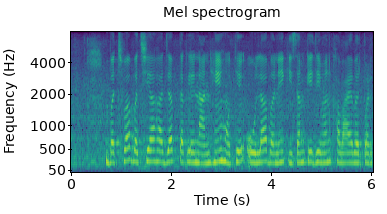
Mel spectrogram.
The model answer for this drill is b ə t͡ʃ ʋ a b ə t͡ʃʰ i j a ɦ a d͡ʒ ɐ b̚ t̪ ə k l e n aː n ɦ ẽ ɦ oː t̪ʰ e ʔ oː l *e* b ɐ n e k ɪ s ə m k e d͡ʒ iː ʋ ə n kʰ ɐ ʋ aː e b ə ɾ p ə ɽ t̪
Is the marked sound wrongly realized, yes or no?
yes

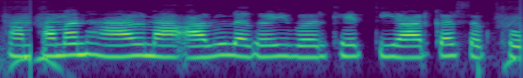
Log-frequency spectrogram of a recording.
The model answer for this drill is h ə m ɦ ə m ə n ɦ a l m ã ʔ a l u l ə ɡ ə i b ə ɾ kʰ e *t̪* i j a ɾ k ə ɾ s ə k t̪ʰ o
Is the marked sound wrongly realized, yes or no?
no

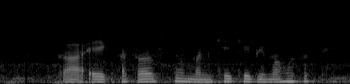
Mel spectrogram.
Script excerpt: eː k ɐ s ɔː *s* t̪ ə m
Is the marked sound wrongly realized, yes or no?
no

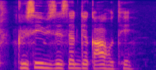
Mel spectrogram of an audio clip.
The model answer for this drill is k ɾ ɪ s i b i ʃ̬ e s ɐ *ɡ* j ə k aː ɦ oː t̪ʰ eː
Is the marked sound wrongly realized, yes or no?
no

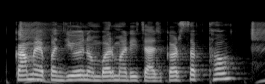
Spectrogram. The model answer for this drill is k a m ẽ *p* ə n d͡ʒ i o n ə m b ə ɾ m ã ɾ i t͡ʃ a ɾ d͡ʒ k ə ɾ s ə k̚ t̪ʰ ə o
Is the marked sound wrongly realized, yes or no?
no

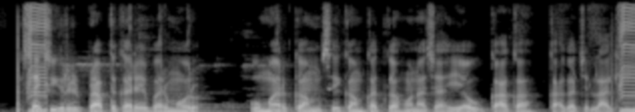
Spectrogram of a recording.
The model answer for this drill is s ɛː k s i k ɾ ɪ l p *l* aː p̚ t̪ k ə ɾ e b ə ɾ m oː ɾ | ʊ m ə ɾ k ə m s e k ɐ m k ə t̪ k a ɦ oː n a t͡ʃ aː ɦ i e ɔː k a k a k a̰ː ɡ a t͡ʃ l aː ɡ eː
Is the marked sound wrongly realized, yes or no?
yes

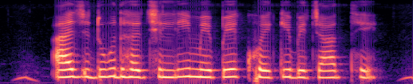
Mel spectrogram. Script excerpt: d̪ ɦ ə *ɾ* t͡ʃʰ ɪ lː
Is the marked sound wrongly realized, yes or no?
no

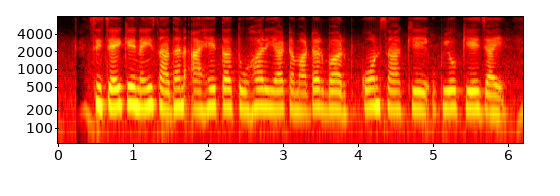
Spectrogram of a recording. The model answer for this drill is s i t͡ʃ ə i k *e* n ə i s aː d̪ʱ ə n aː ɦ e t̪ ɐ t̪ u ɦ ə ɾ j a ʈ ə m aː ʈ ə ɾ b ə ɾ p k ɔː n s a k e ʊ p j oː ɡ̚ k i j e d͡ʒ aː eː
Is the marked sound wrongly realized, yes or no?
no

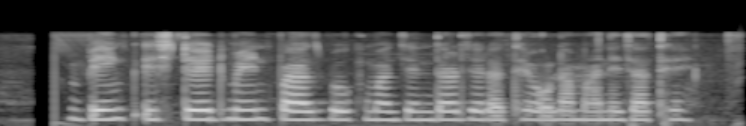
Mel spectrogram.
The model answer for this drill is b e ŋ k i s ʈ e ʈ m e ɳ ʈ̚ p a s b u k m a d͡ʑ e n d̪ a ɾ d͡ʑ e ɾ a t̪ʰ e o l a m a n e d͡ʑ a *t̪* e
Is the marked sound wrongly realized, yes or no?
yes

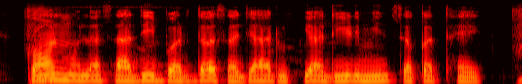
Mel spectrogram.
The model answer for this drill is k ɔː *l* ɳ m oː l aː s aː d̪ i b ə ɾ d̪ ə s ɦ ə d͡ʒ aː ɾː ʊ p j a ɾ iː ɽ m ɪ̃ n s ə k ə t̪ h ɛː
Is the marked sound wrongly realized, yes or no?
yes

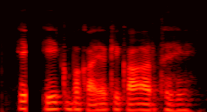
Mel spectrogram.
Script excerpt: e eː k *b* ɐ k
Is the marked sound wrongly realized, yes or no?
no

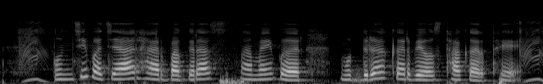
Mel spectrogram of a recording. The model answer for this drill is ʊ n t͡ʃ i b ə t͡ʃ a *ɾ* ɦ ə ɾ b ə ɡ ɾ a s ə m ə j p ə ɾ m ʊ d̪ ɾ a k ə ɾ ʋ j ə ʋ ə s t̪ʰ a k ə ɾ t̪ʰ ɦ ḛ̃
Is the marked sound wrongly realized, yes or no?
no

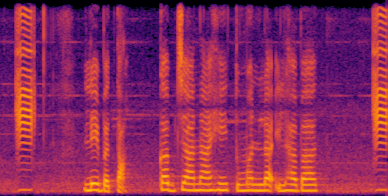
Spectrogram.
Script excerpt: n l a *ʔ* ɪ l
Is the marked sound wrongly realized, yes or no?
no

